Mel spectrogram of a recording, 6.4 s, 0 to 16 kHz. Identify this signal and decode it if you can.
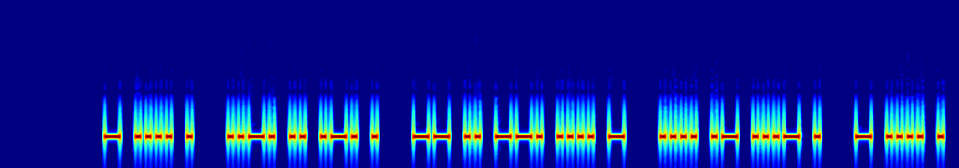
Morse code, heard as a keyed tone, about 34 wpm, 700 Hz. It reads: THE FIRE MIGHT HAVE THE
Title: Sentences from Top 1300 Words 35wpm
